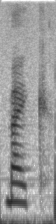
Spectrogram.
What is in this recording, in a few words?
"make", English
